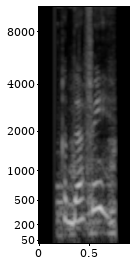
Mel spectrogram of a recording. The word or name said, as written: Khadafi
